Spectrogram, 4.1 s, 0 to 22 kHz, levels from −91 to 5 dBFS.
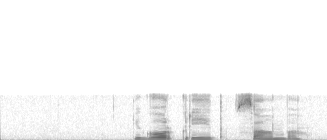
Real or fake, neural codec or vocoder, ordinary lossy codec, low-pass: real; none; none; 7.2 kHz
